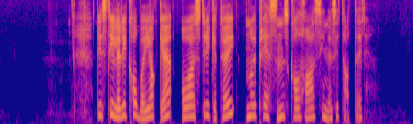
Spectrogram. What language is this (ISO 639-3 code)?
nor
